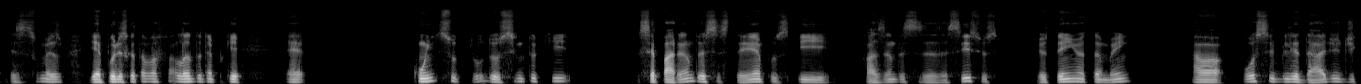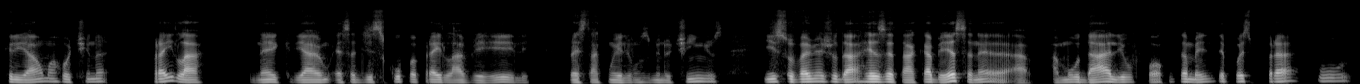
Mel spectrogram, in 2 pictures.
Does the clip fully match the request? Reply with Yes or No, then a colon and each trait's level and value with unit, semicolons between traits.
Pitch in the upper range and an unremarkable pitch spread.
No: low, 115 Hz; average, 3.6 semitones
